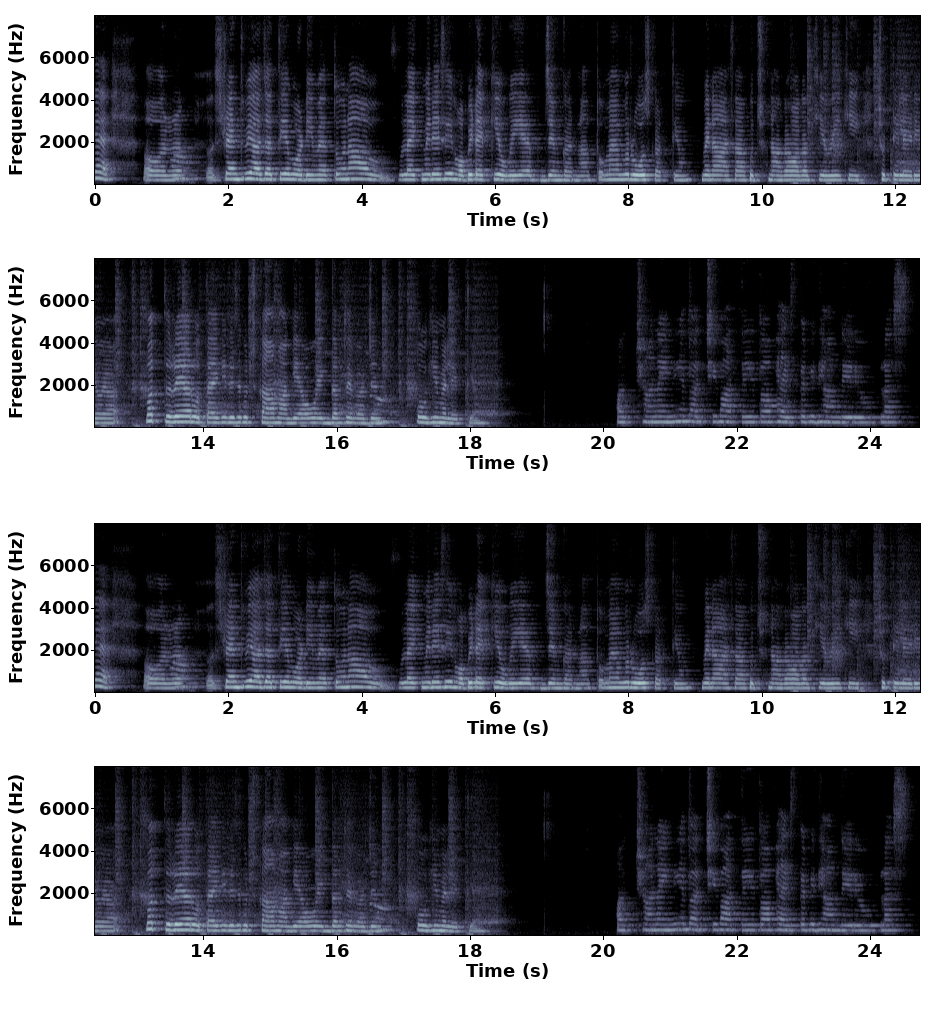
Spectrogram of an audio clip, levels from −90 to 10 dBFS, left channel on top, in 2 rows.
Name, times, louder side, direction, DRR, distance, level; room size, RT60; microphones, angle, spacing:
voice 1, 0.0-1.3 1.7-12.8 13.1-16.7 17.2-18.3, left 2 dB, 20° left, 9 dB, 0.4 m, -28 dB
voice 2, 1.1-1.5 16.5-16.9 20.2-24.6, left 3 dB, 20° right, 5 dB, 1.8 m, -38 dB
sound 1, 10.4-18.4, left 1 dB, 5° left, 1.8 m, -48 dB
18.0 x 8.2 x 7.0 m, 0.76 s
head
